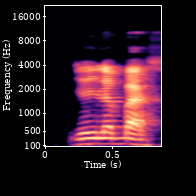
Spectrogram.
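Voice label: "jelabas", Malay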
